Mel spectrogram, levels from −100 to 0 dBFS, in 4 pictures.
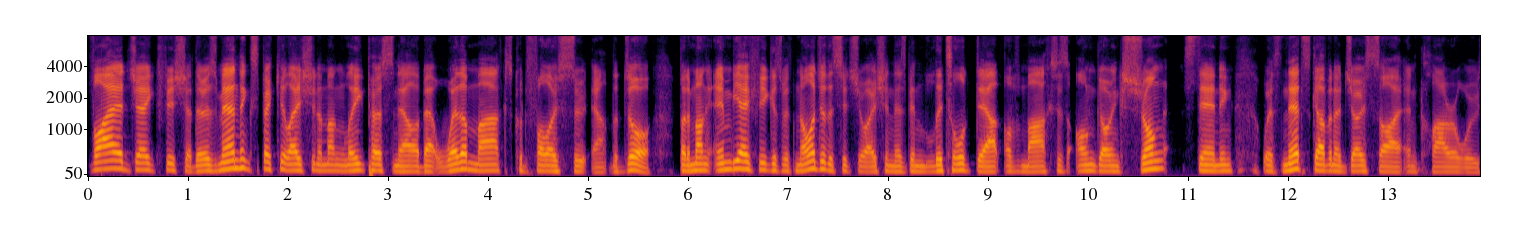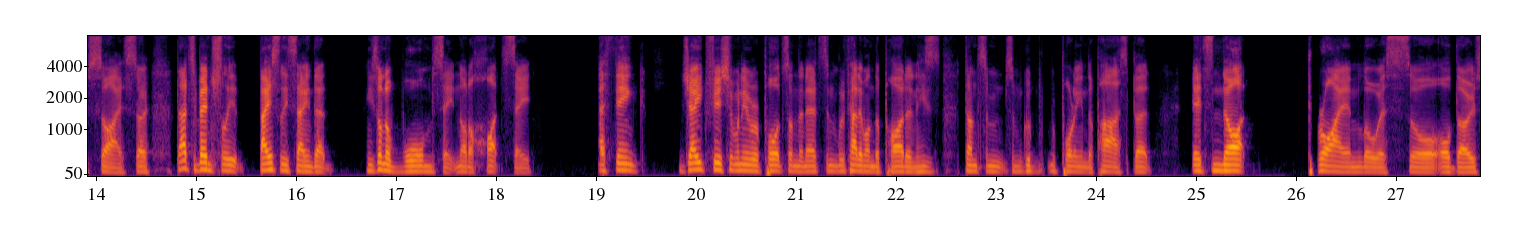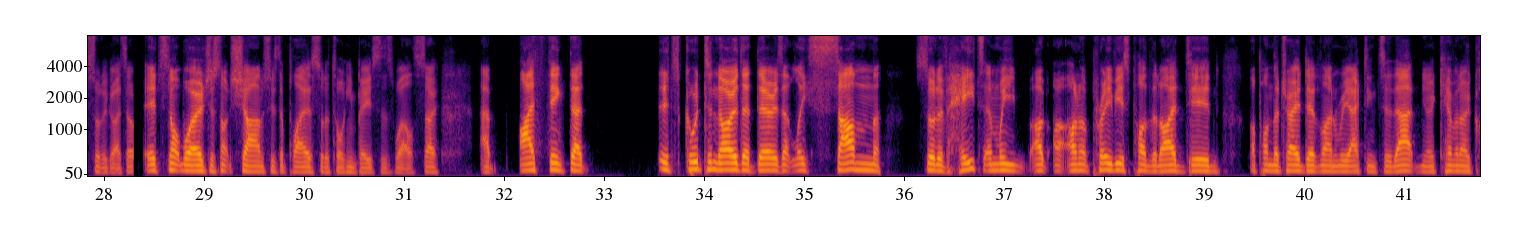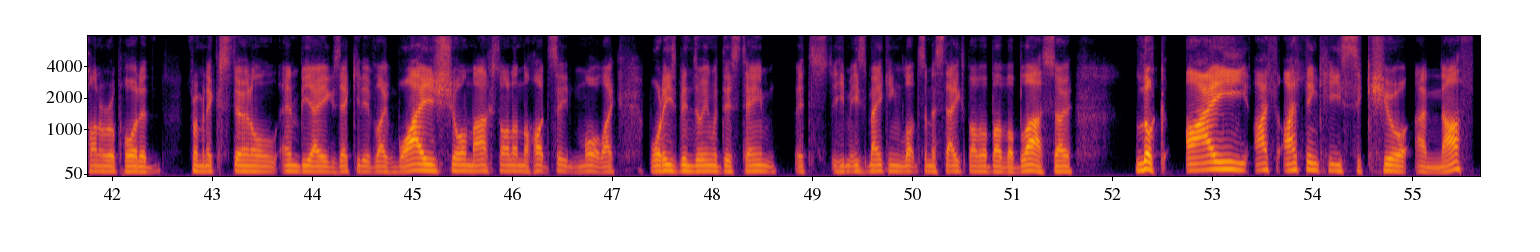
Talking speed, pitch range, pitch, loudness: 215 wpm, 110-130 Hz, 120 Hz, -27 LUFS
